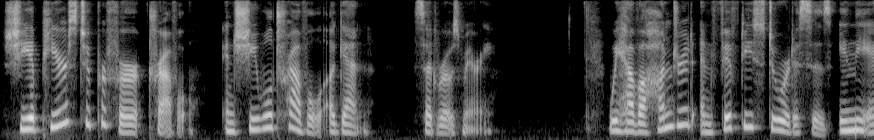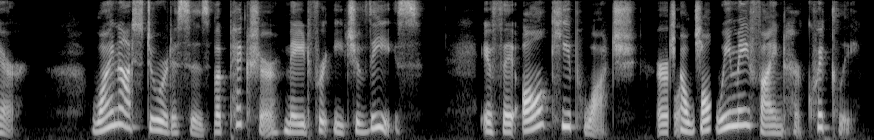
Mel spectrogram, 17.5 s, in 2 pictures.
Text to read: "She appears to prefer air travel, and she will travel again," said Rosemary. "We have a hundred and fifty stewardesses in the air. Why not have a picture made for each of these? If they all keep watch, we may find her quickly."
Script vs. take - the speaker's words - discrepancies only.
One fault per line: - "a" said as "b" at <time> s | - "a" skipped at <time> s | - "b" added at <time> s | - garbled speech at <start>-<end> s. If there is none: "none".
- "air" skipped at 1.4 s
- "have" said as "stewardesses" at 10.1 s
- garbled speech at 15.3-15.9 s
